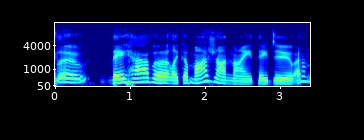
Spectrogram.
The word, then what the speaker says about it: mahjong: day that we're going to make sure everybody pronounces right, including you. And today's word, mahjong.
